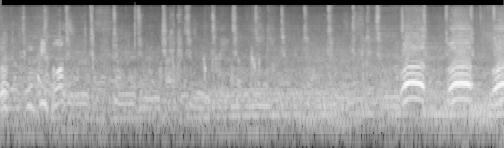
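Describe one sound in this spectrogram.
A young man raps rhythmically into a microphone outdoors.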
